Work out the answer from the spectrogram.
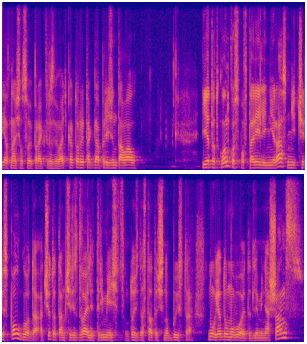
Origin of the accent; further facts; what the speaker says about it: Nekrasovsky, Moscow Oblast, Russia; я жил не в Москве, это примерно 20 километров э, на север. А у нас там был небольшой поселок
